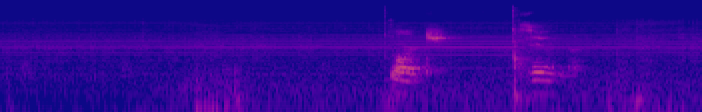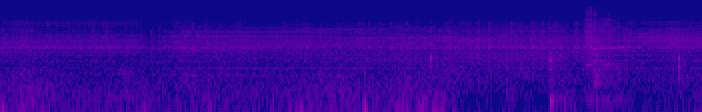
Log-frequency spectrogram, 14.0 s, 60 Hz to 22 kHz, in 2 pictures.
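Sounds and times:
faint electronic whine: 0:00.0 - 0:14.0.

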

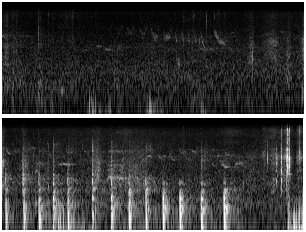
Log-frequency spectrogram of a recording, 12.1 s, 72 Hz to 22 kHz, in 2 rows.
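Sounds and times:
sharp knocks and clicks: 0:06.1 - 0:10.9.

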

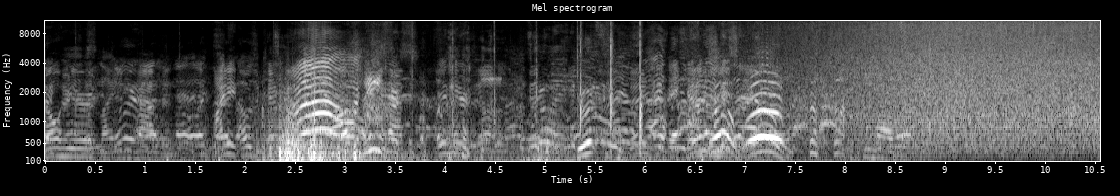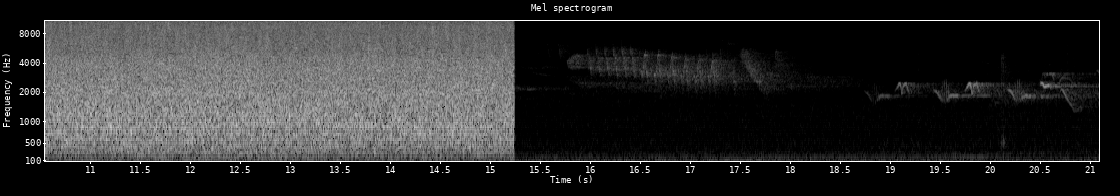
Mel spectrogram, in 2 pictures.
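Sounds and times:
loud rushing hiss: 0:07.4 - 0:15.3.

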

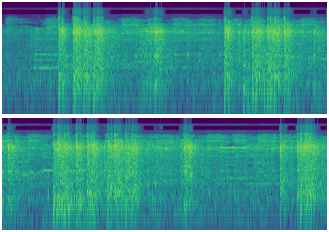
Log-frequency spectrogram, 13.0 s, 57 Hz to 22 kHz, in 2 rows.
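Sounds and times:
fireworks crackling and banging: 0:00.0 - 0:13.0.

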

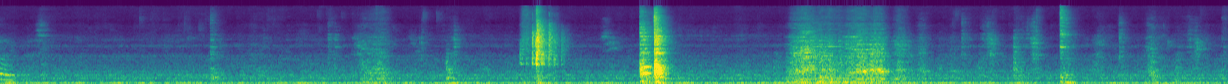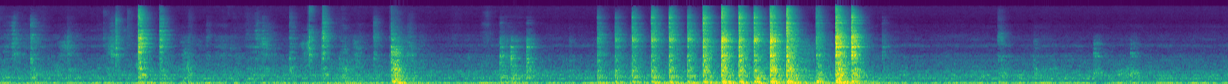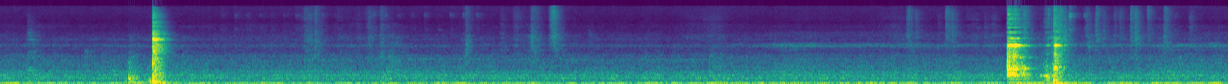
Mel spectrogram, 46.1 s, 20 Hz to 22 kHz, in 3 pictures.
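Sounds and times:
cookware and utensils clattering: 0:08.0 - 0:08.5, 0:43.2 - 0:44.4
steady low hum: 0:26.2 - 0:46.0.

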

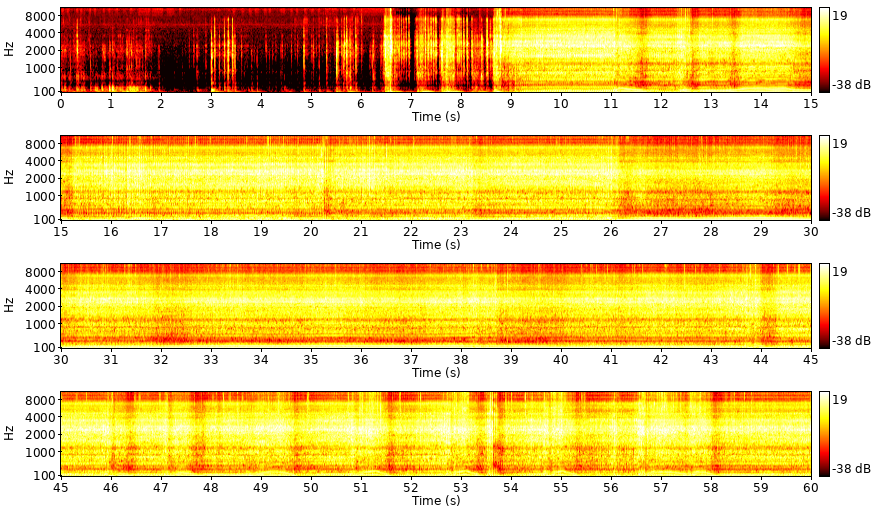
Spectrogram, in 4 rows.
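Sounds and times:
engine revving: 0:08.6 - 1:00.0.

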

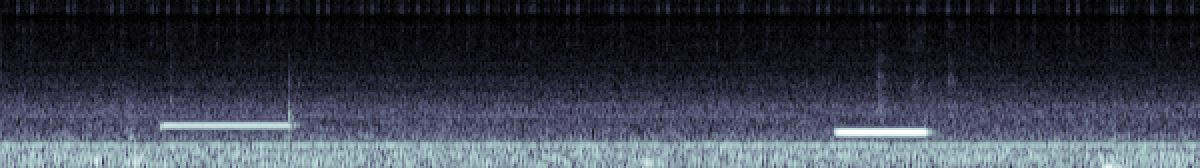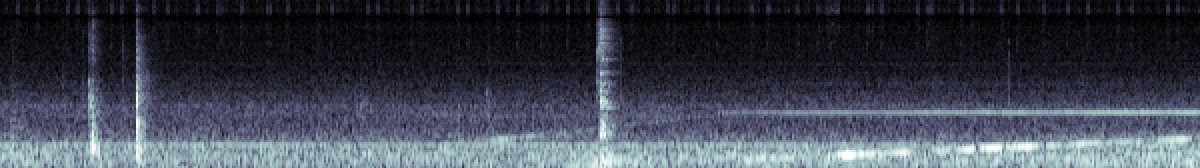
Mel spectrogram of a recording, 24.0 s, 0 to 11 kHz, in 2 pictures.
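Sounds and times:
traction motor whine: 0:16.6 - 0:24.0
train cab humming: 0:16.7 - 0:24.0.

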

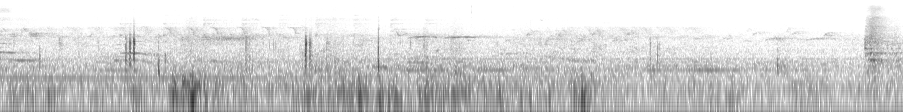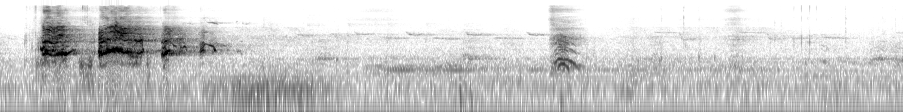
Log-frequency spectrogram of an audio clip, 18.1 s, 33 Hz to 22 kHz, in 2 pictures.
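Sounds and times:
puppy yelping: 0:09.4 - 0:11.4.

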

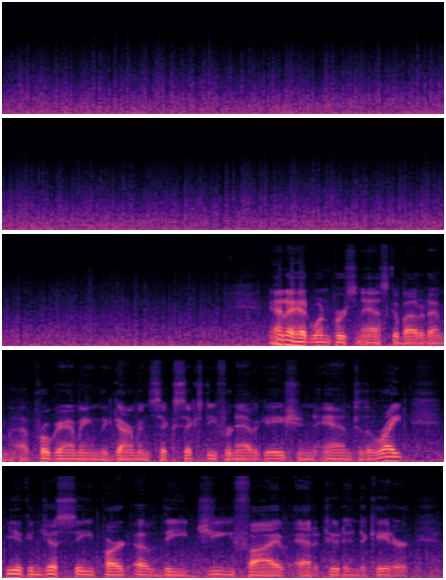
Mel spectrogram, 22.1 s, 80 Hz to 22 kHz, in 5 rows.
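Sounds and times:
wind rumbling on microphone: 0:00.0 - 0:22.0
biplane engine idling: 0:10.9 - 0:22.0.

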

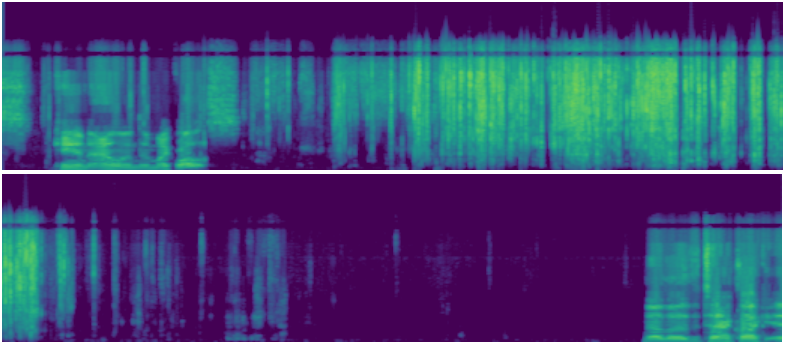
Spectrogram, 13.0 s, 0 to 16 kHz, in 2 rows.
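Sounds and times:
foil wrapper tearing and crinkling: 0:02.1 - 0:07.2
cards rustling: 0:02.1 - 0:08.6.

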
